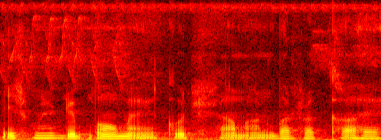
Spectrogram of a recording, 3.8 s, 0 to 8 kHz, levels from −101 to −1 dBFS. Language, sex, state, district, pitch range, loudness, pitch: Hindi, male, Uttar Pradesh, Ghazipur, 115-135 Hz, -33 LUFS, 115 Hz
